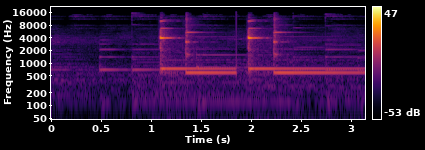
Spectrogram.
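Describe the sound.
A doorbell chimes at a family home during a Christmas Eve gathering with two bright, loud ding-dong pairs in quick succession. Softer tones come just before, and the ring lingers afterward.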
